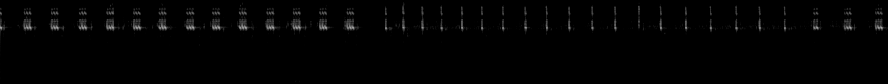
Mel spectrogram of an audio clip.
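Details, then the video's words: An elderly cricket with weakening wings chirps at night in a house: full, loud high pulses for the first few seconds, then thinner, clipped chirps at a similar slow pace, strengthening again at the end. "Cricket Chirping Sounds: Low Battery"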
